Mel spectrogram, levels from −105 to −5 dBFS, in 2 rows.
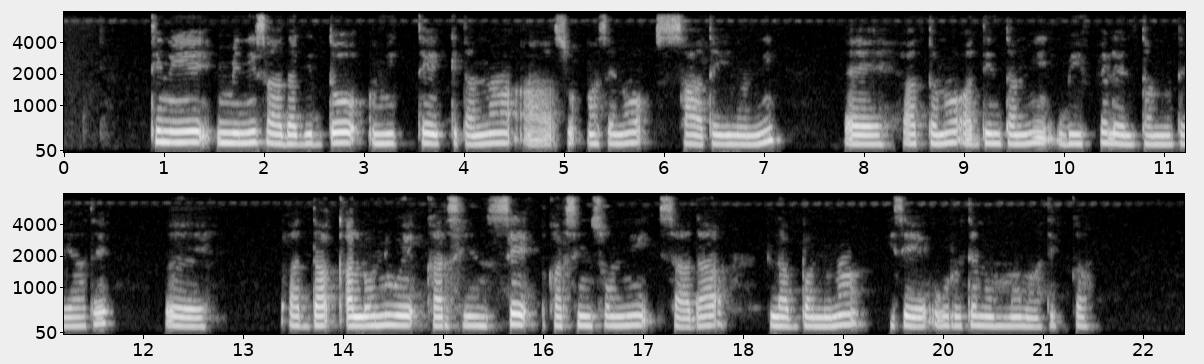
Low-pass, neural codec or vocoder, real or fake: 7.2 kHz; none; real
